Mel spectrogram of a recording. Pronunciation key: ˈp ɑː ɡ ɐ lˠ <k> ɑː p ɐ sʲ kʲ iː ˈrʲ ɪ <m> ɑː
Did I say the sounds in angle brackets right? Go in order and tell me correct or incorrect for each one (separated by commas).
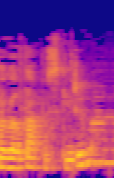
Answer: incorrect, correct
